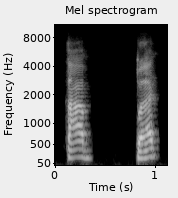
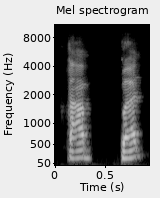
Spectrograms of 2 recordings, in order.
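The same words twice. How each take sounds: No difference in how they are said.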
